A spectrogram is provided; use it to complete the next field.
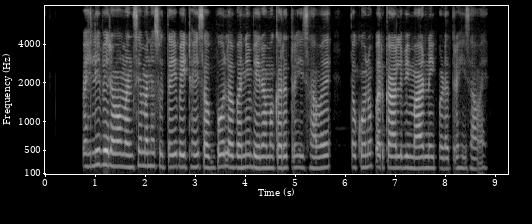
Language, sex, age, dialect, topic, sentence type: Chhattisgarhi, female, 18-24, Central, banking, statement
